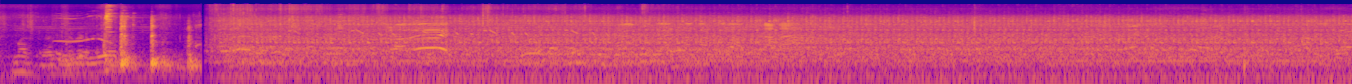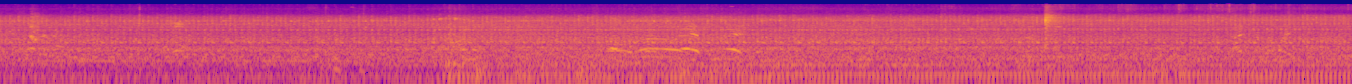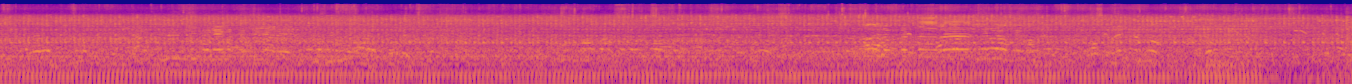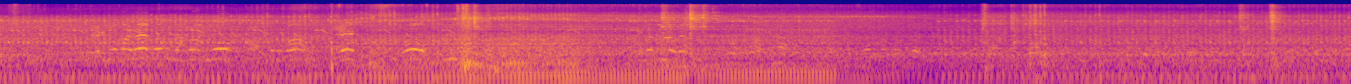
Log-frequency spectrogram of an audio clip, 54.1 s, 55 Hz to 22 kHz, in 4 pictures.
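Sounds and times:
diesel tractor engines running: 0.0 - 54.0
people talking: 0.0 - 54.0.

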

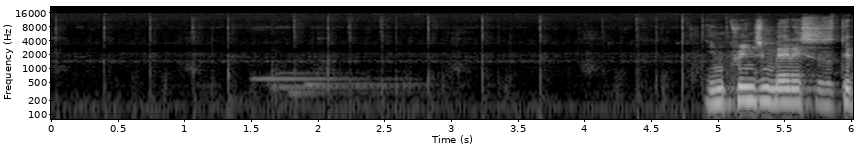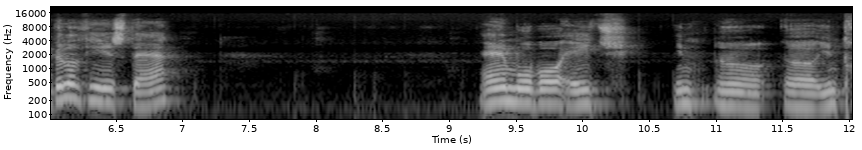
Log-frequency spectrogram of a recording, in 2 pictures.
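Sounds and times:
stylus ticking on screen: 0.0 - 5.5
low background hum: 0.0 - 12.0.

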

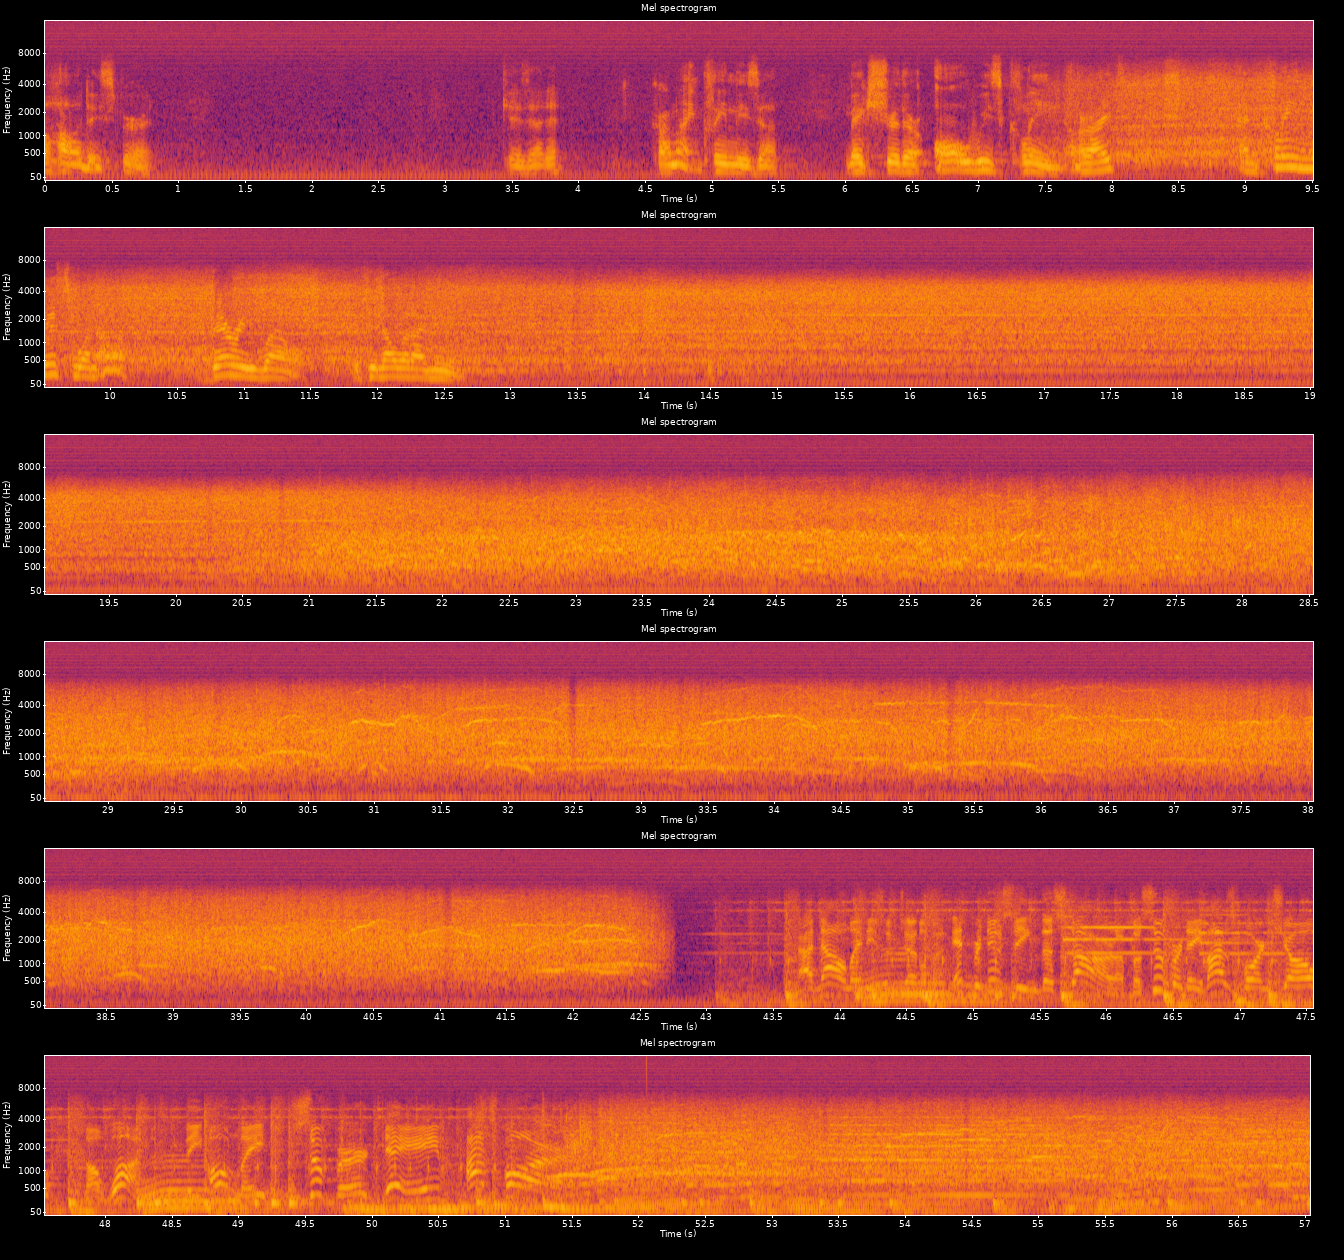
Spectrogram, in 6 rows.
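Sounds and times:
audience laughing and applauding: 7.5 - 42.8, 50.8 - 57.0
vacuum cleaner running: 7.6 - 32.6.

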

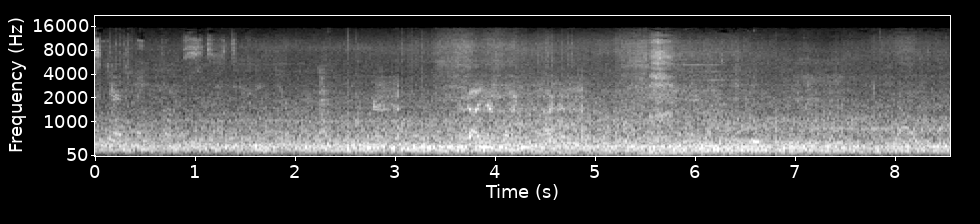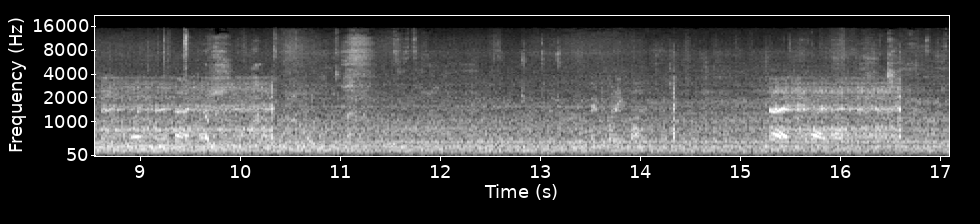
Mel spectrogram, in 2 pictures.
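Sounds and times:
distant diesel engine rumble: 0.7 - 16.7
muffled voice: 2.8 - 4.9, 8.6 - 10.7, 12.9 - 14.3, 15.2 - 17.0.

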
